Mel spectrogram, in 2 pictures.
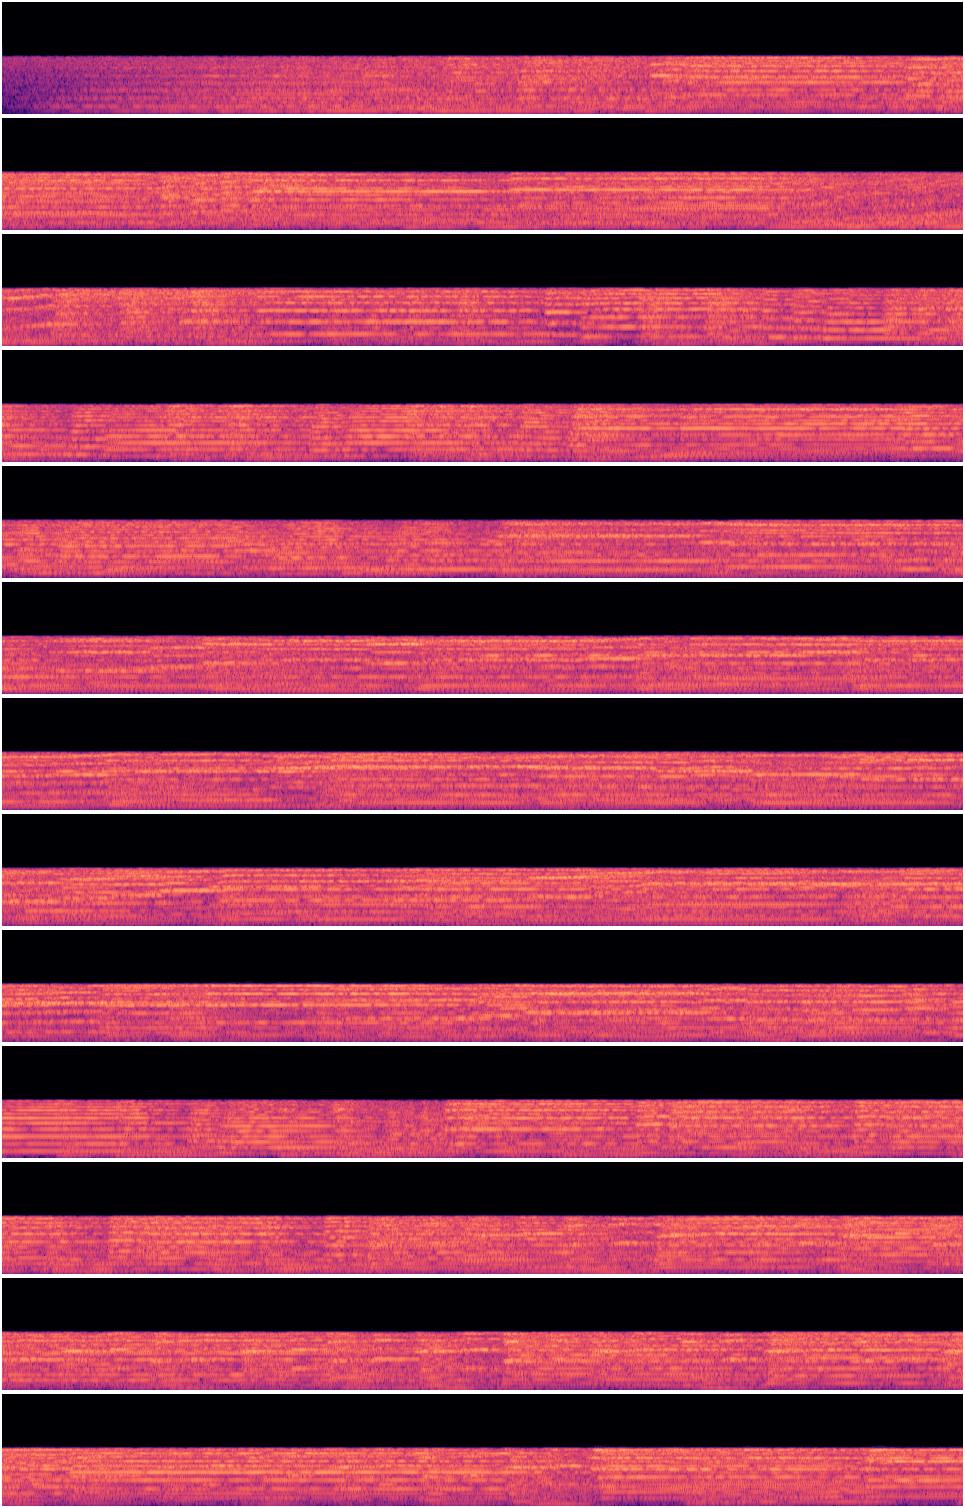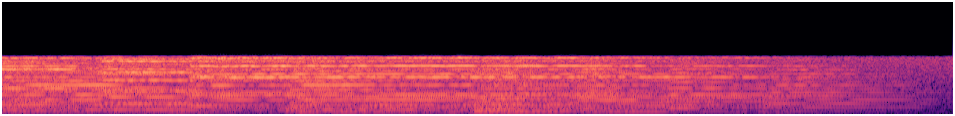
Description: (musiche di repertorio)
Original Track Music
